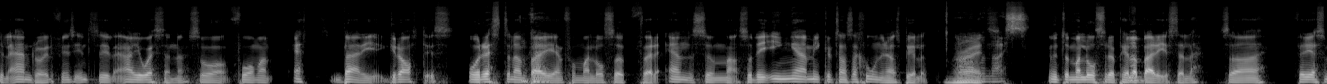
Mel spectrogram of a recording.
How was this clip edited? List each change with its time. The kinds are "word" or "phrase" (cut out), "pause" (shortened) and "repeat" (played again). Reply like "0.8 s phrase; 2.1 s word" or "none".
4.6 s pause; 9.4 s pause; 10.4 s pause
